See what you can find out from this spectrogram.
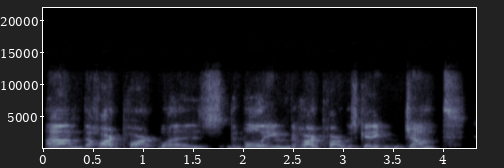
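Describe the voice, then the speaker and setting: A man's voice: lowish voice, steady tone, unhurried. A man born in Portugal, Portuguese his first language, telling his life story as a podcast guest, rambling with fillers and restarts. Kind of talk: casual interview storytelling. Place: New Jersey.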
